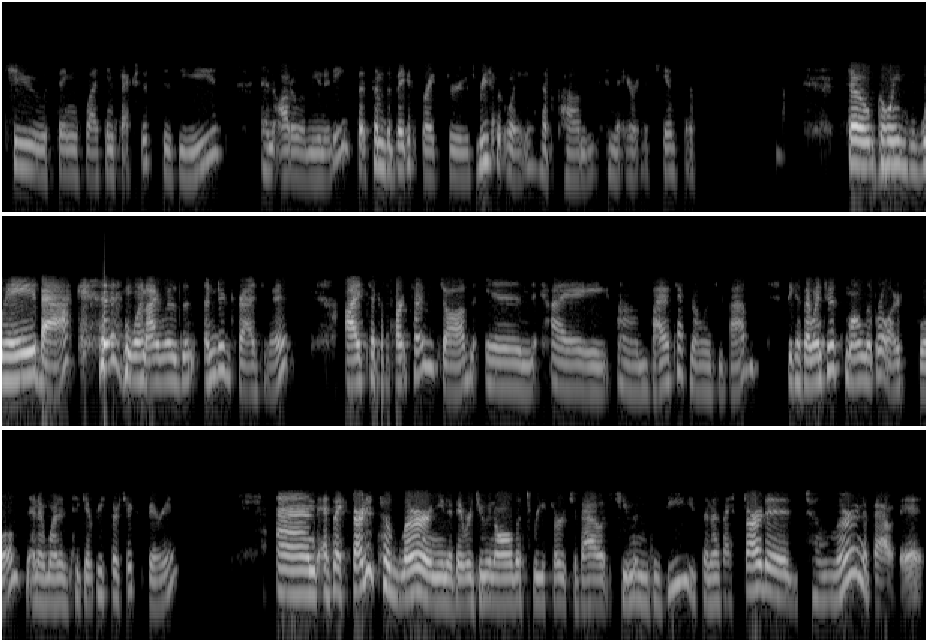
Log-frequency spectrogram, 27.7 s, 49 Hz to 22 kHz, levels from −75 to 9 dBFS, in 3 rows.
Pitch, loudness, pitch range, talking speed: 170 Hz, -22 LUFS, 150-200 Hz, 175 wpm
